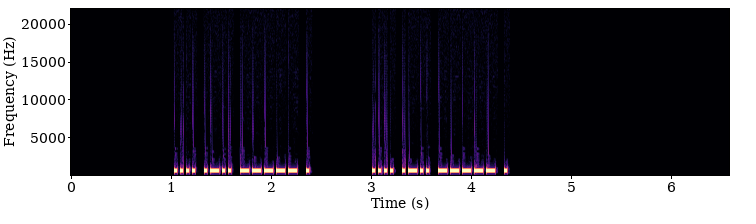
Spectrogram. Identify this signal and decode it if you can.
Morse code, heard as a keyed tone, about 37 wpm, 700 Hz. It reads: HL0E HL0E
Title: DXCC-100 Call Signs - 4 Characters - Repeated 2x - 40wpm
